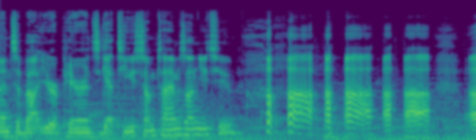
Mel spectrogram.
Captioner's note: laughs smugly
